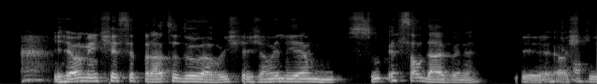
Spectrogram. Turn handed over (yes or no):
no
